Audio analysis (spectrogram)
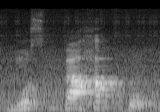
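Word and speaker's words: مستحق: হু, এখানে একটা শব্দ আছে, এটাকে আমি এখানে উচ্চারণ করে লিখে দিছি, মিম সিন তা কহা মুস্তাহাক্কু, মুস্তাহাক্কু হচ্ছিল এলিজেবল ফর ডিজার্ভিং অর কর্তি মুস্তাহাক্কু,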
